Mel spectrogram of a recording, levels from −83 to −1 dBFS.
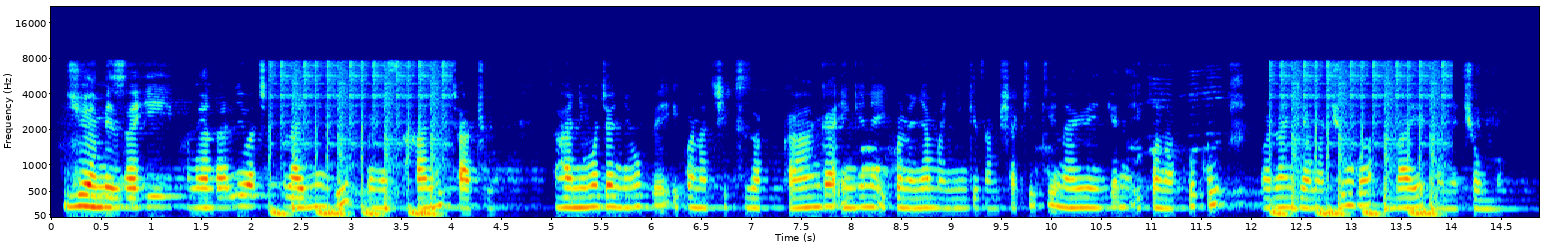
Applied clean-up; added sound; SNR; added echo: none; Drum kit; 3 dB; reverberation time 0.7 s.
